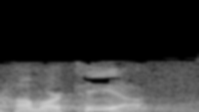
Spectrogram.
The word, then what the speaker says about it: hamartia: Nomos law, negates it, like an atheist, anomias, lawlessness, or hamartia, which despite the H sound at the beginning, begins with an alpha, also in Greek,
